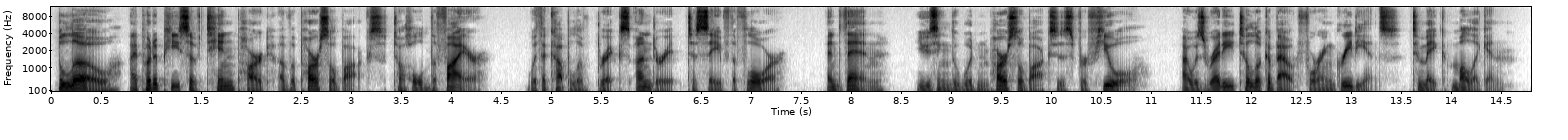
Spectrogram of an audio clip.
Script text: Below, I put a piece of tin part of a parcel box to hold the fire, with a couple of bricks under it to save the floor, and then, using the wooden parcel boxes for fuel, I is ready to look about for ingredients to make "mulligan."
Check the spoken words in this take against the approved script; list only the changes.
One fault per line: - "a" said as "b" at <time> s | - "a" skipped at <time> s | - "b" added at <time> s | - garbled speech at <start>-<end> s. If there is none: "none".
- "is" said as "was" at 11.4 s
